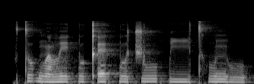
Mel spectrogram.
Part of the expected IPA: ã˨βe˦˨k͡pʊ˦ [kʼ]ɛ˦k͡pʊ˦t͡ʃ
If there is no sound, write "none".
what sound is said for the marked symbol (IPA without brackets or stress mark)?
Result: kʼ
